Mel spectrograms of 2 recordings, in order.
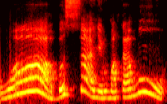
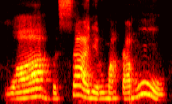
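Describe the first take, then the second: First: It is said with lively, exclamatory intonation. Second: It is read plainly without expressive exclamation.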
